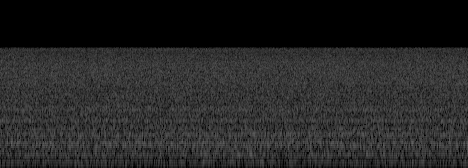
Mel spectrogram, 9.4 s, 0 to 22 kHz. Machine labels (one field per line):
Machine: fan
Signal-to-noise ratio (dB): 6 dB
